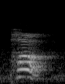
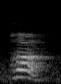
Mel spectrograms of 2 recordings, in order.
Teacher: ठीक है, और जब हम इस फ को बोलते हैं, बिना नुक्ते वाले फ को बोलेंगे, तब हमारे दोनों लिप्स आपस में मिल करके फिर खुलेंगे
